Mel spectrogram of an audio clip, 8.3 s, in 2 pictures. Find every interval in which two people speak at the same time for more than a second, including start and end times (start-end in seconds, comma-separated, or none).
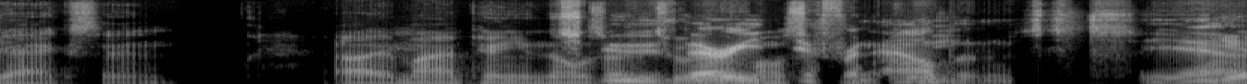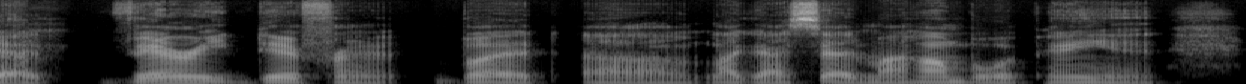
2.0-3.3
